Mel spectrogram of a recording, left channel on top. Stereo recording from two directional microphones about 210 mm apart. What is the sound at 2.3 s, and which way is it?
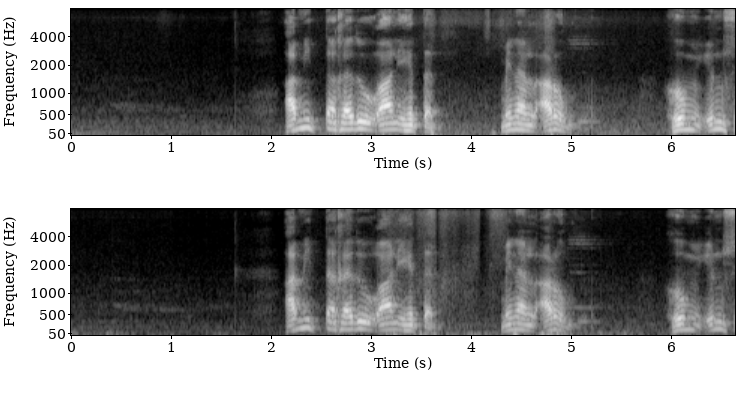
A man's voice, 10° right (ahead or behind).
